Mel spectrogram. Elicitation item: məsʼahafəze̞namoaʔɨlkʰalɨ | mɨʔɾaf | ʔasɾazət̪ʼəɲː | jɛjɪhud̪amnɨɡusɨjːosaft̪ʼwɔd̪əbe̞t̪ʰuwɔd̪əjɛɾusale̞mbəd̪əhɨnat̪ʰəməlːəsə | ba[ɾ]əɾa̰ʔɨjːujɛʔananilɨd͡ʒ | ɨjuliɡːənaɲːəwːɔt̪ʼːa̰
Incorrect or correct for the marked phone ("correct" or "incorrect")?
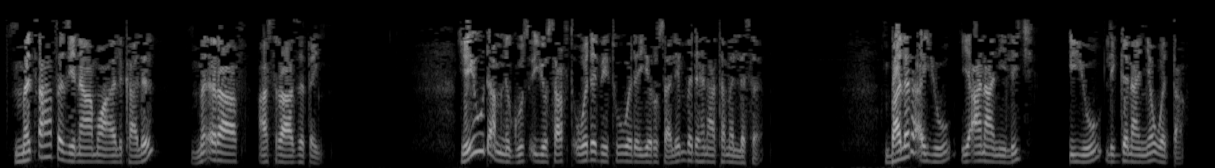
incorrect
